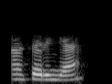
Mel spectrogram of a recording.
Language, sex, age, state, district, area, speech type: Tamil, female, 60+, Tamil Nadu, Erode, urban, conversation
